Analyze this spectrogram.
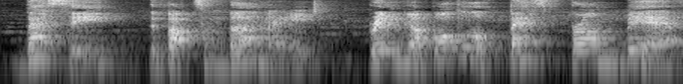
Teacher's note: remember that the b sound is voiced so it's not going to be as plosive as p but still you need to have a puff of air in the sound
